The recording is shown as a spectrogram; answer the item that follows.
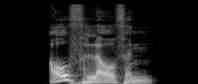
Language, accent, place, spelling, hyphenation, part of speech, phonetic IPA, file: German, Germany, Berlin, auflaufen, auf‧lau‧fen, verb, [ˈaʊ̯fˌlaʊ̯fn̩], De-auflaufen.ogg
- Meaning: 1. to collide with 2. to run aground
